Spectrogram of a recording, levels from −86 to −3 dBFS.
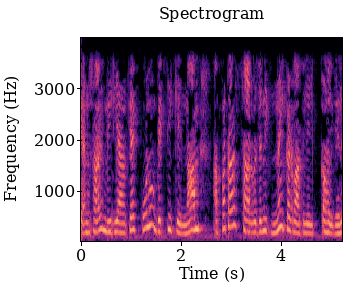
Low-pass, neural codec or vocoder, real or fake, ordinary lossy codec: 3.6 kHz; vocoder, 22.05 kHz, 80 mel bands, Vocos; fake; none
